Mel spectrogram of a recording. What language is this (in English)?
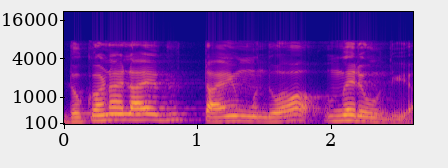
Sindhi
